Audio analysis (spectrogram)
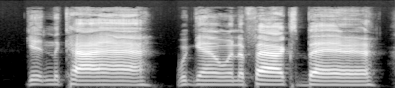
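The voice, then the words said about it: Put-on Boston accent. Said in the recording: “Boston accent ... Spot on. Thought I was there.”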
